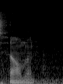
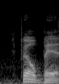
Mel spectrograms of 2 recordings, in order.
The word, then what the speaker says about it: Philbin: Regis Philbin. – Philbin. – Philbin. – Yeah, Philbin. Philbin. – Yeah. You can see it in your head, but you're just saying it wrong.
